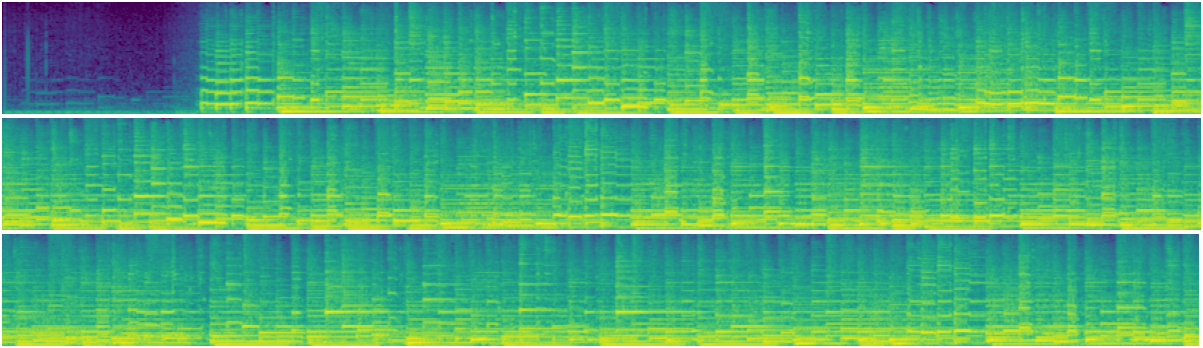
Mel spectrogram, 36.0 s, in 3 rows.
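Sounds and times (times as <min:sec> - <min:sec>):
Creole waltz music: 0:02.8 - 0:35.9.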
